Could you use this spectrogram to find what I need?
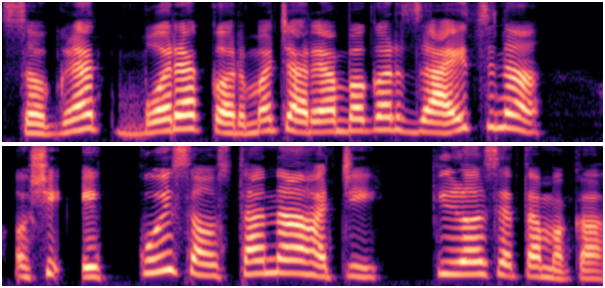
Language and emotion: Goan Konkani, disgusted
